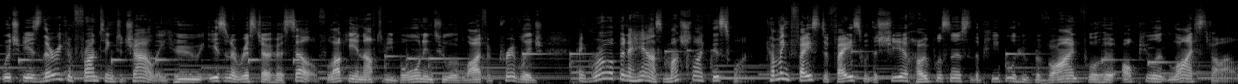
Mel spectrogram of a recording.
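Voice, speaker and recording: Australian man, animated intonation, wry and blunt, colloquial review narration, music underneath. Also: medium pitch. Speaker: video essay reviewer. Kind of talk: scripted review narration with informal asides. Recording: music behind the voice. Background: background music.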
